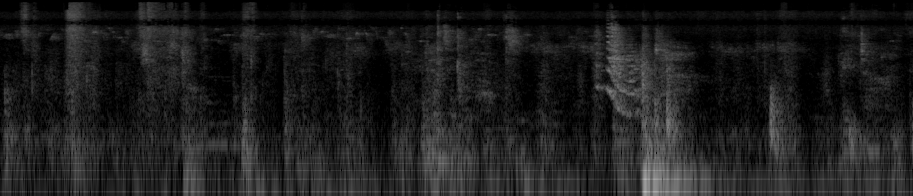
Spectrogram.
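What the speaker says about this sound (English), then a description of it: "Let me shut the door." A door of an antique room in a Transylvanian heritage house being pushed shut, a creaking squeak and a dull thud near the end, with people talking throughout.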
